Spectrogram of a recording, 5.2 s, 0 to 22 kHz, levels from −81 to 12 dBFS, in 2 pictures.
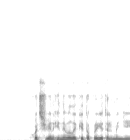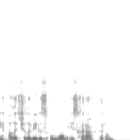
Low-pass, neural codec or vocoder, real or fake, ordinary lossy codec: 7.2 kHz; codec, 16 kHz, 2 kbps, FunCodec, trained on LibriTTS, 25 frames a second; fake; Opus, 32 kbps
